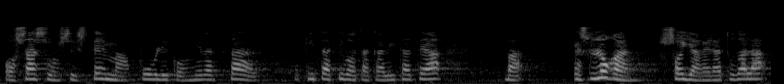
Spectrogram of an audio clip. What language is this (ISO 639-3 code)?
eus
